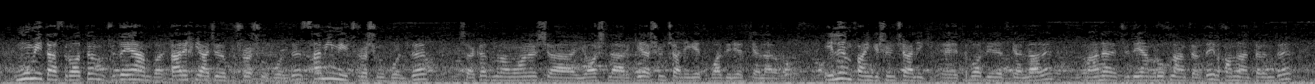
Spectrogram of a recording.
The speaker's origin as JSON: {"language": "Uzbek", "town": "Kokand", "region": "Fergana Region", "country": "Uzbekistan", "said": "Men o'zi aslida Qo'qonlikman"}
